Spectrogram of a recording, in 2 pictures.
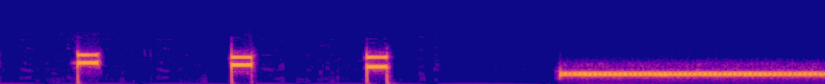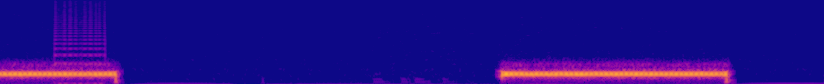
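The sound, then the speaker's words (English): Three quick keypad beeps sound in succession as a phone number is dialed, followed by two long, steady ringing tones separated by a pause, clear with no voices. “I'm going to dial his number right now.”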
